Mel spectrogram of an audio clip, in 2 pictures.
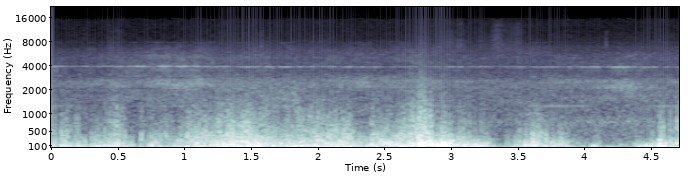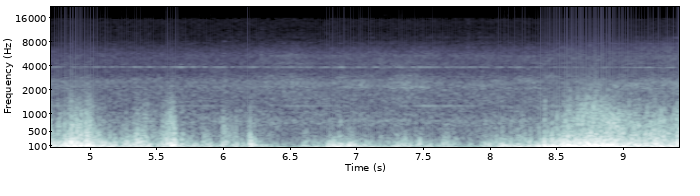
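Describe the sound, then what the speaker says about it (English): A Boeing 737 MAX 8 jet airliner on approach to land at Dallas Love Field roars steadily overhead, its engine noise swelling and fading in broad waves, loud and sustained with no talk over it. "So we'll see if this MAX 8 lands on the south runway or this runway"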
